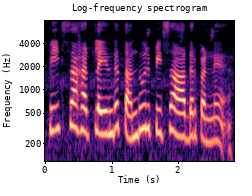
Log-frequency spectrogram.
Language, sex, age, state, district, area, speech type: Tamil, female, 30-45, Tamil Nadu, Dharmapuri, rural, read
